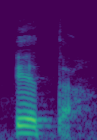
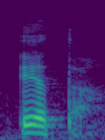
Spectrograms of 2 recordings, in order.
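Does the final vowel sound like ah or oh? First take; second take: ah; ah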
